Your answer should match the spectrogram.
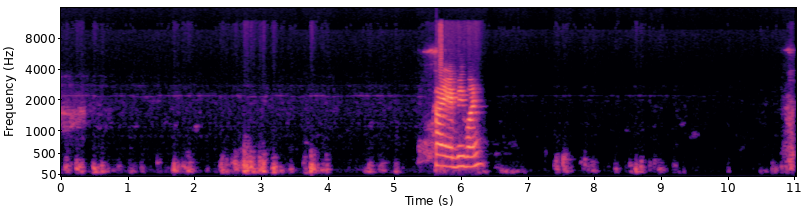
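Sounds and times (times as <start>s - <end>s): faint low bumps: 0.0s - 5.4s, 6.1s - 9.4s
woman speaking: 5.7s - 6.4s.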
